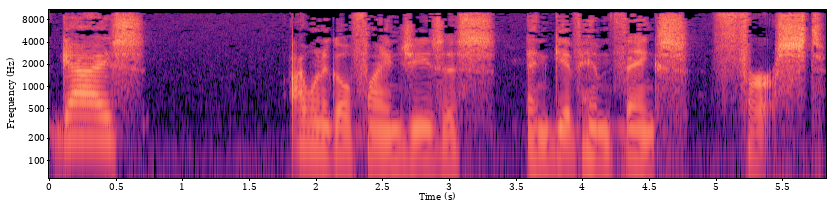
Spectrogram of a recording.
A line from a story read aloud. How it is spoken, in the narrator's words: one in a little bit somber tone says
